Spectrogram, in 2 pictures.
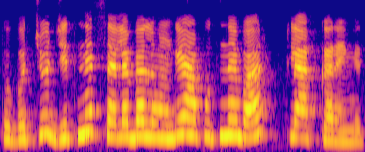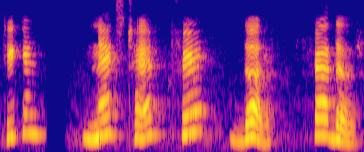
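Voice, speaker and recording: A woman teaching a children's English lesson, reading English lines slowly and carefully, then explaining them in Hindi. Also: high-pitched, fairly bright tone.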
